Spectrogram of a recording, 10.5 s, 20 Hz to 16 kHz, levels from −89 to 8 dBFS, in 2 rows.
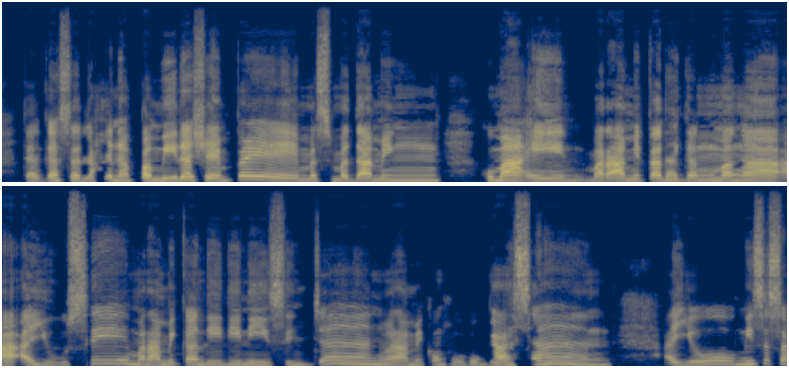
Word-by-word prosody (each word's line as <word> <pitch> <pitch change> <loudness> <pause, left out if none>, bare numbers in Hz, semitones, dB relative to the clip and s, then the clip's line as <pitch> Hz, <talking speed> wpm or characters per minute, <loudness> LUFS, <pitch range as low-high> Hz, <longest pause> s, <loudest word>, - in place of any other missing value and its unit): Talaga 200 +3 0
sa 235 -2 -1
laki 205 +1 -3
ng 205 - +1
pamilya, 220 +4 +5
siyempre 265 -1 +2
mas 220 +2 -3
madaming 220 +1 0 0.3
kumain, 220 -5 +4
marami 210 +2 +3
talagang 230 -1 0
mga 220 -2 +3
aayusin, 230 +8 -3
marami 225 -2 -2
kang 230 0 -1
lilinisin 220 -2 -5
diyan, 285 +3 -5
marami 205 -3 -5
kang 210 +1 -12
huhugasan, 230 +2 -3 0.4
ayun. 255 +6 -6
Minsan 270 +3 -1
225 Hz, 125 wpm, -22 LUFS, 215-250 Hz, 0.4 s, pamilya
